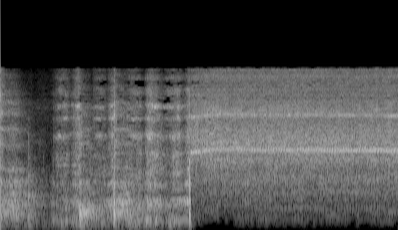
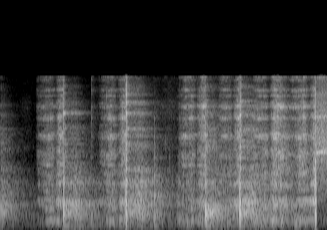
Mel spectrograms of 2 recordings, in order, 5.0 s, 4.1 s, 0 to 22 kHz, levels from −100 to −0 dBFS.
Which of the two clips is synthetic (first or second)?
first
